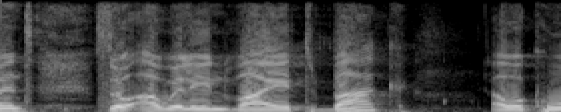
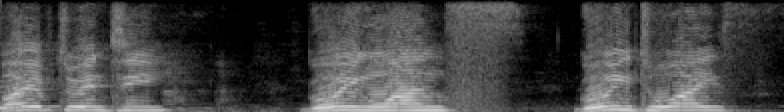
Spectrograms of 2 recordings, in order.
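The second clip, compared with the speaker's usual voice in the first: laughing auctioneer chant, pitched high; going once, going twice, with a laugh; auctioneer call; 7 semitones higher, slower than usual. Pretend.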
